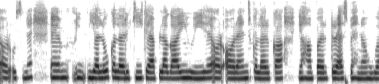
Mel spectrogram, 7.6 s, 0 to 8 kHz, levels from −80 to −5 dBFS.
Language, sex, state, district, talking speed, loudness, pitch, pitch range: Hindi, female, Bihar, Gopalganj, 160 wpm, -21 LUFS, 220 Hz, 210-230 Hz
